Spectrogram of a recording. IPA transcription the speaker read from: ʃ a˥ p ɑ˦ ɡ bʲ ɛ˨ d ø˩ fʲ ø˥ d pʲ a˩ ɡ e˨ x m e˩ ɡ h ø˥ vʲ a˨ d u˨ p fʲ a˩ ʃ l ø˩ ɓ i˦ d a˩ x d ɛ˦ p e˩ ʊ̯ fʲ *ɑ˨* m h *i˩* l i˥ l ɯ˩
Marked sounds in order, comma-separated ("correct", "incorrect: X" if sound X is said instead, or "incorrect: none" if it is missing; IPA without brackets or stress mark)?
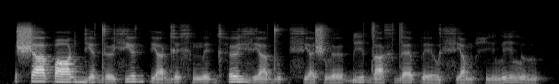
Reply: correct, correct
